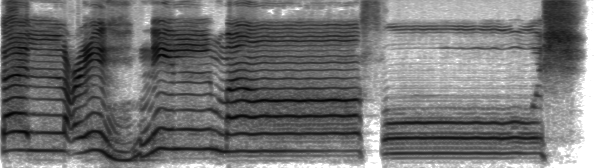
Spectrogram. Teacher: ہا کی آواز کو سینے سے نکالنا ہے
